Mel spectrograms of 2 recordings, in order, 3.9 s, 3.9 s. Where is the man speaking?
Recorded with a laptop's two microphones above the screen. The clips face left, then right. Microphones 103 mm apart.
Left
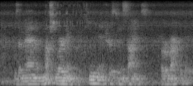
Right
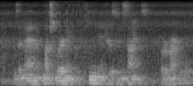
40° right (ahead or behind), 1.3 m; by 3.8 s 30° right (ahead or behind), 1.9 m.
